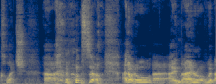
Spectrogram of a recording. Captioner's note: chuckles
